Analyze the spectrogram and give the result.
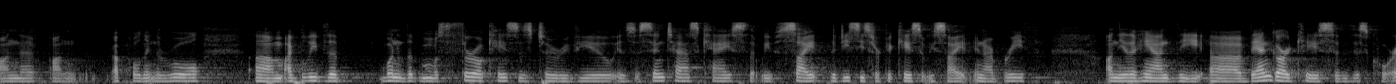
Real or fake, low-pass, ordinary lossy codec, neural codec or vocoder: real; 7.2 kHz; MP3, 48 kbps; none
